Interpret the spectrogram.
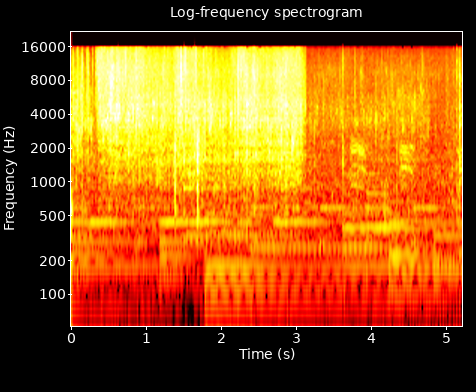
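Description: Cumin seeds, dried red chillies and sliced onions frying in hot oil in a black wok, sizzling hard with a few sharp spatters. The sizzle drops off suddenly about three seconds in, leaving a softer sizzle.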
